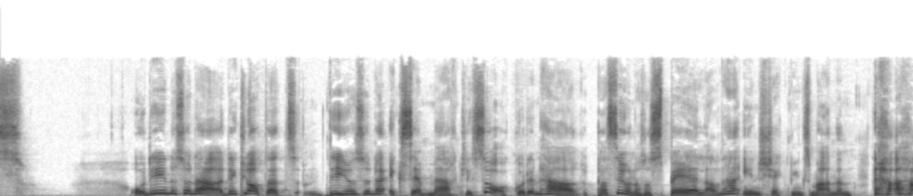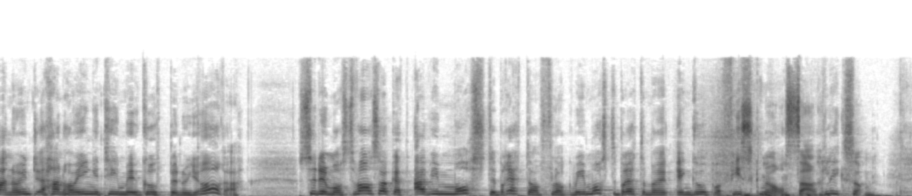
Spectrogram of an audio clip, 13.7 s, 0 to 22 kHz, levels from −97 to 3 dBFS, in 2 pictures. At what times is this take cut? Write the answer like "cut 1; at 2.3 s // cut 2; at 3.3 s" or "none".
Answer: cut 1; at 6.5 s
